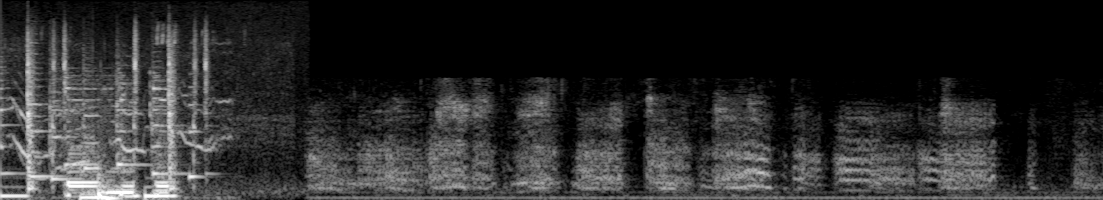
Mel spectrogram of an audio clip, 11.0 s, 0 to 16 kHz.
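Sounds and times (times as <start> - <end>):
dogs grunting and whimpering: 3.1 - 11.0.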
